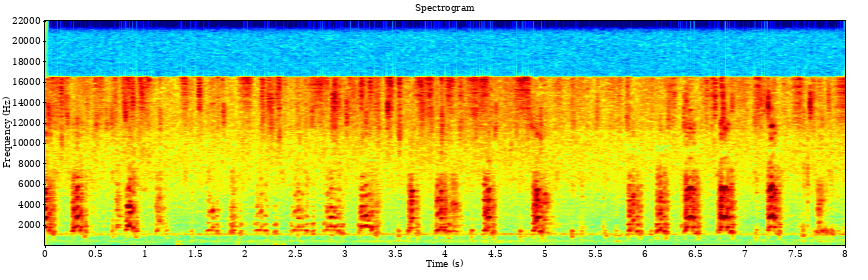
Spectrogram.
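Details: Several chukar partridges calling with a steady series of sharp chuck notes, about two each second, some clustered in quick pairs and triplets, over a quiet hiss.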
